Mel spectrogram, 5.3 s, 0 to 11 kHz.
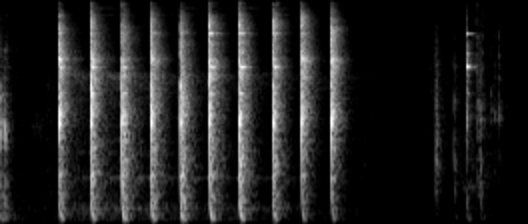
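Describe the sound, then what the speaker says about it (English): A 1964 half dollar coin is hammered into a ring: ten loud, evenly spaced metallic blows in steady rhythm, a pause, then a few lighter, quicker taps. "All right, we're gonna hammer it on through."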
